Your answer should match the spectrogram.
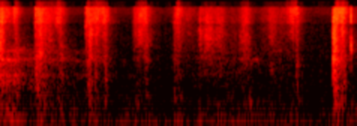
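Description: Decks of playing cards being shuffled, a series of quiet riffling bursts in a fairly regular rhythm, soft and close with no talking.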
